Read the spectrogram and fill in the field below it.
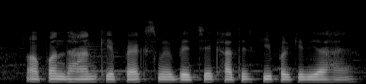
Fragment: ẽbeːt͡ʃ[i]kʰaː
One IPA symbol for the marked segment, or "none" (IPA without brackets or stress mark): e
